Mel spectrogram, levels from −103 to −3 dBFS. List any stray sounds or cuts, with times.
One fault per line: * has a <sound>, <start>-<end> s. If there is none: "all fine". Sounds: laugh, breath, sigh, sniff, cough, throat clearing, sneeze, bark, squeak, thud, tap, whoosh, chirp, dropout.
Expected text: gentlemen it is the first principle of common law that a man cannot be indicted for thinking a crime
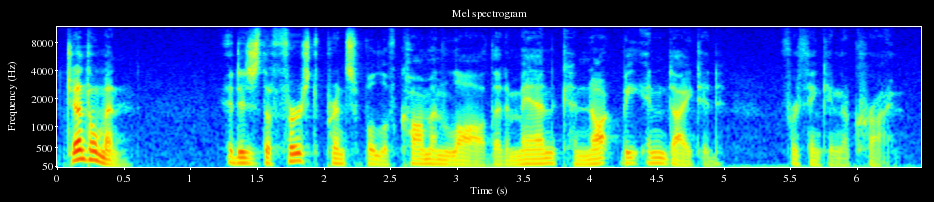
all fine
